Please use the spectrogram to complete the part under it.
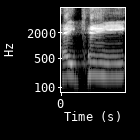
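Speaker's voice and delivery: put-on falsely cheerful voice. Explaining fake positivity, imitating a sarcastic fake-positive greeting. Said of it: "you know how they sarcastic with it?".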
